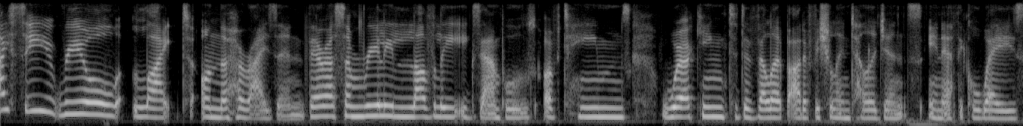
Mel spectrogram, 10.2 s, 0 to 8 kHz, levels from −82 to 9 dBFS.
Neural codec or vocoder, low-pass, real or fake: none; 7.2 kHz; real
